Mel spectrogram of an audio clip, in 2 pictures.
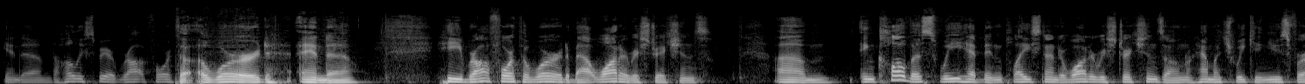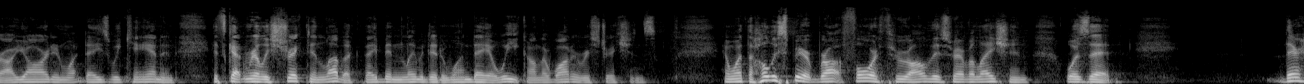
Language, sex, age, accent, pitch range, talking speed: English, male, 50-69, American, 105-140 Hz, 175 wpm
